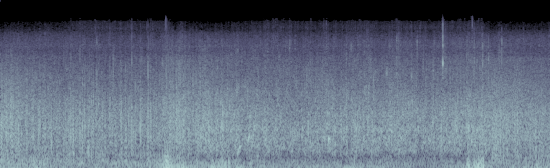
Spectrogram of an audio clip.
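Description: Heavy rain falling steadily, with gusts of wind rumbling on the microphone about two and a half seconds in and again near the end.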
